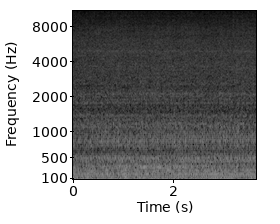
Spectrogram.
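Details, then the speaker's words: 2010 Audi Q5 Premium Plus, 145,000 miles, first start after auction purchase, low on fuel, check engine light and low oil pressure warning on: low lumpy idle with uneven beat and occasional stumble; feels like a slight misfire. "feels like it's got a slight misfire"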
